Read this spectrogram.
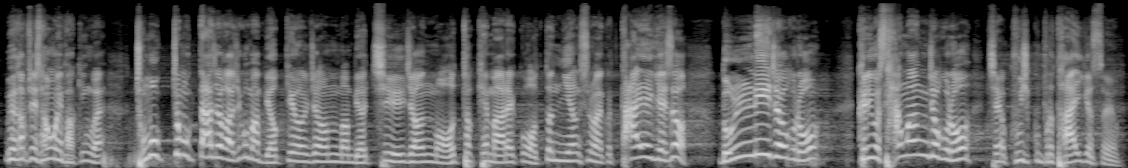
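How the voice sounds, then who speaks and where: A male missionary preaching a humorous story-driven sermon, animated and acting out quotes, at a worship gathering. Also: high-pitched, brisk. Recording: long hall reverb.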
